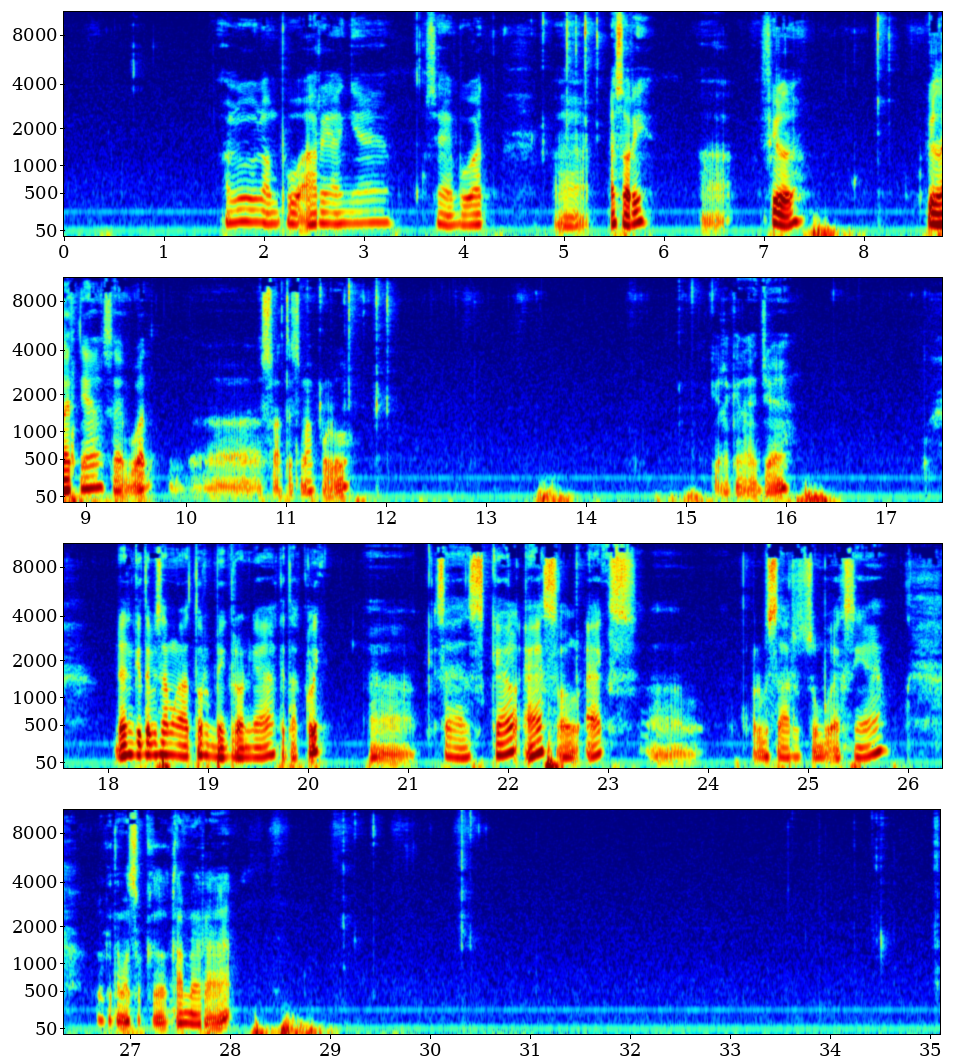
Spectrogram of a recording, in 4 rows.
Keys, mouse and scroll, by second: 2.5 click, 3.7 click, 5.2 KP_0, 9.1 middle click, 10.4 click, 12.4 middle click, 15.0 g, 16.8 middle click, 17.7 middle click, 18.1 middle click, 18.7 middle click, 19.1 ctrl+middle click, 20.1 click, 22.4 s, 29.2 n, 30.4 n, 34.0 ctrl+middle click, 34.7 shift+middle click.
